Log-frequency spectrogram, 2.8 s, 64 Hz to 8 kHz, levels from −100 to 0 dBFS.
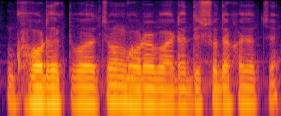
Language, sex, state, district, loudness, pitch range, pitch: Bengali, male, West Bengal, Paschim Medinipur, -20 LUFS, 100-110 Hz, 105 Hz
